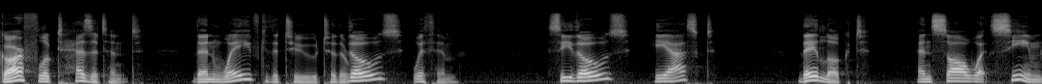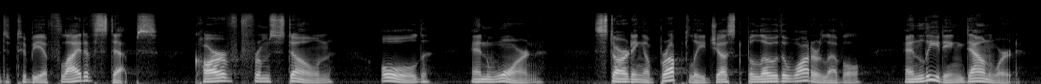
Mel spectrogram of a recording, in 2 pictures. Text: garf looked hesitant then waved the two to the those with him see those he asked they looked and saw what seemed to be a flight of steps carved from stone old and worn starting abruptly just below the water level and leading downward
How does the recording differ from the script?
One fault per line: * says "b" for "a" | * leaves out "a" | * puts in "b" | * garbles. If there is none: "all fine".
all fine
